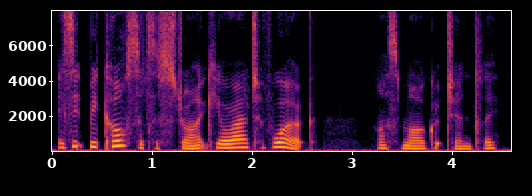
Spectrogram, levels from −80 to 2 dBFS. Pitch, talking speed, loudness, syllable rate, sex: 200 Hz, 170 wpm, -18 LUFS, 5.5 syllables/s, female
